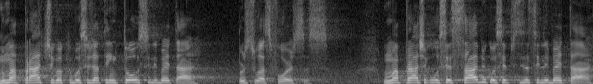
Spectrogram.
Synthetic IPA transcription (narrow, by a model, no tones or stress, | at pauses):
nũmɐpɾat͡ʃikɐkɪvoseʒat̪ẽnt̪owsɪlibeɾt̪aɾ | poɾsuɐsfoɾsɐ̰s | nũmɐpɾat͡ʃikɐkɪvosesabɪkvosepɾesizɐsɪlibeɾt̪aɾ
